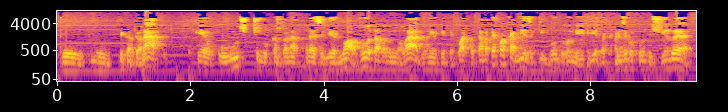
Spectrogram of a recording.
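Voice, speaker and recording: A man talking casually on a radio show, telling lively stories with frequent laughs. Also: lowish voice, quick pace. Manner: animated storyteller, laughs often. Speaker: guest. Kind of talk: casual chat. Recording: muffled roomy sound with faint music.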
